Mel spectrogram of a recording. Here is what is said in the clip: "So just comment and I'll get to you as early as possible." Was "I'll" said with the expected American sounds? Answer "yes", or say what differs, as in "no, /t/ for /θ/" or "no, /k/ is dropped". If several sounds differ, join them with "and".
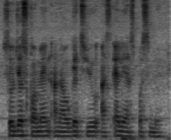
no, /w/ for /l/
